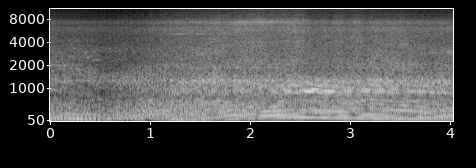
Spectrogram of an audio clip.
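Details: Honda Vario FI scooter revved high, running rough, pulsing about four times a second like fuel starving (brebet) at high rpm; traced to the TPS throttle position sensor.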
